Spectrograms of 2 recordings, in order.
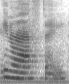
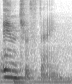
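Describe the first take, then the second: First: The T is dropped; N runs into the vowel. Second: The T after the N is clearly pronounced.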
